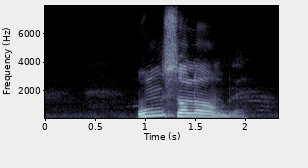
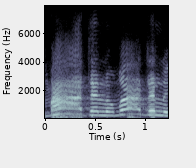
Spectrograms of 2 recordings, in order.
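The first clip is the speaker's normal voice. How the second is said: higher-pitched mock yell of a frenzied crowd; euphoric crowd cry; 5 semitones higher than usual. Gladiator crowd cheering on a kill, retold euphoric yell. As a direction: chant it like a bloodthirsty spectator, without full volume. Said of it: "eufóricos gritaban".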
